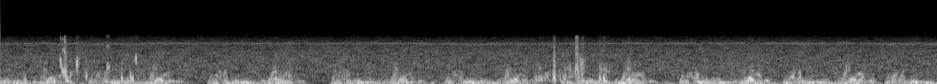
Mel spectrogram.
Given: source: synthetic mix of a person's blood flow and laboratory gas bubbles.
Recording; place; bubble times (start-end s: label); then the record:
Doppler ultrasound of blood flow; precordium
0.22-0.29 s: bubbles
0.58-0.91 s: bubbles
1.06-1.11 s: bubbles
1.19-1.40 s: bubbles
5.32-5.89 s: bubbles
5.98-6.10 s: bubbles
From the record:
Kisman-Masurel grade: 223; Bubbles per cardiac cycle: several, 3 to 8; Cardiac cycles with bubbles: 10 to 50%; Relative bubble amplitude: loud (0.450 to 0.775); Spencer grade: 2 (many but less than half of the cardiac periods contain bubble signals, singularly or in groups); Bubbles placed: only in the low amplitude regions of the cardiac cycle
